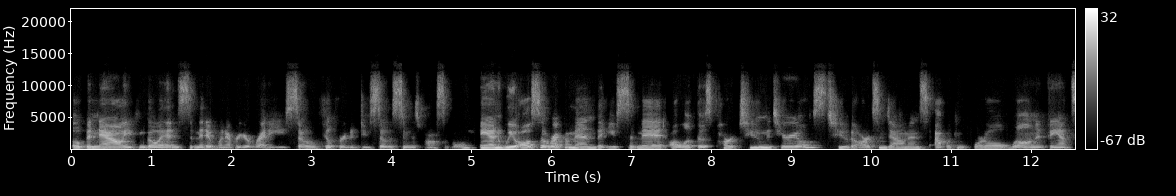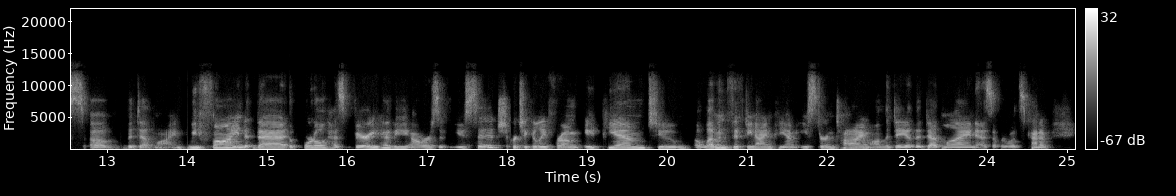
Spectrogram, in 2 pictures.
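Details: Adult woman speaking; typical speech.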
